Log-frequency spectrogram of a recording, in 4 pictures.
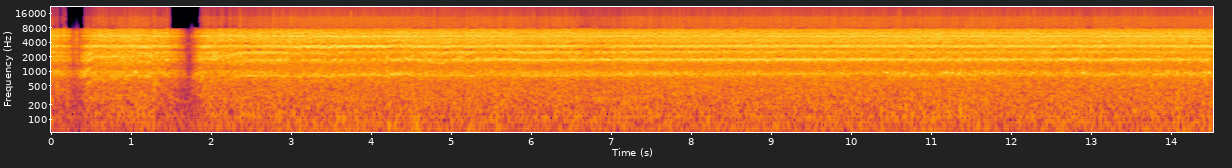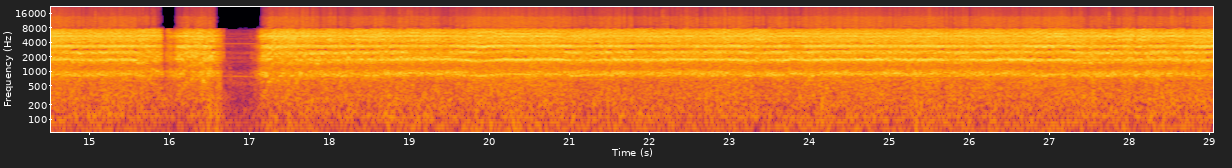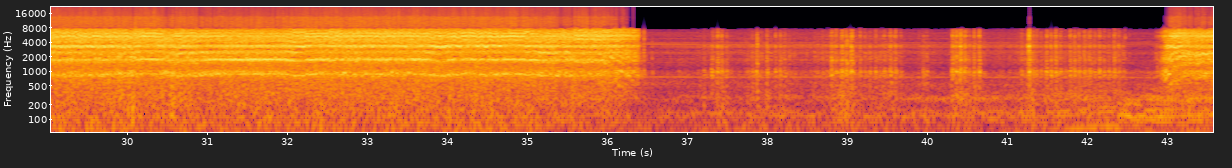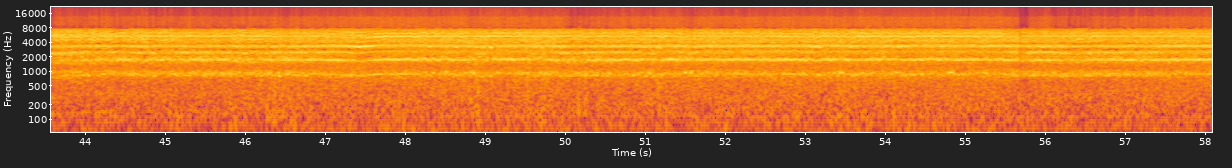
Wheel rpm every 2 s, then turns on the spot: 110, 200, 230, 230, 230, 230, 230, 190, 120, 220, 230, 230, 230, 220, 220, 230, 230, 210, 30, 20, 20, 70, 220, 220, 230, 230, 230, 230, 220.
0-2 36-42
